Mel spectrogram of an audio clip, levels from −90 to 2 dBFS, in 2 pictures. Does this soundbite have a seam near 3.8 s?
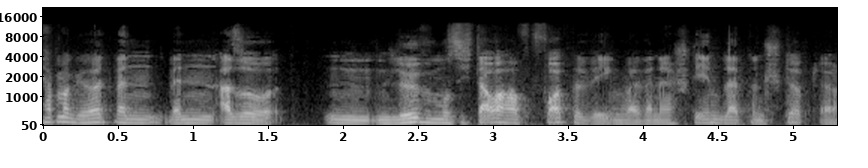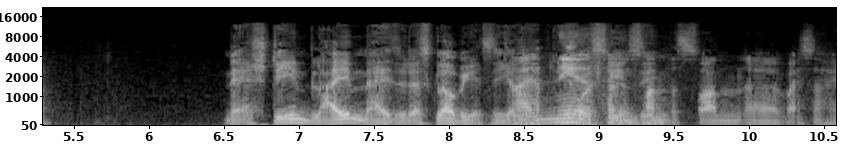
no; 0 cuts

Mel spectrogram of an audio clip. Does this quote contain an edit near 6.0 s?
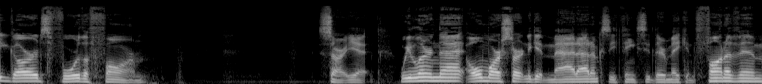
yes; 2 cuts; at 4.7 s, 6.0 s

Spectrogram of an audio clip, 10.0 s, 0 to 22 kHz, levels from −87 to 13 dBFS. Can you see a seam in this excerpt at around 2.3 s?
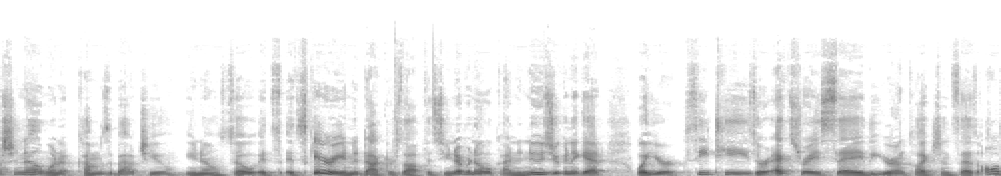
no; 0 cuts

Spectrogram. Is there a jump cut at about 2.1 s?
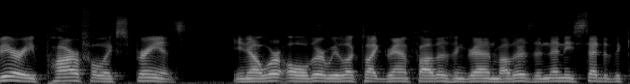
yes; 1 cut; at 2.1 s

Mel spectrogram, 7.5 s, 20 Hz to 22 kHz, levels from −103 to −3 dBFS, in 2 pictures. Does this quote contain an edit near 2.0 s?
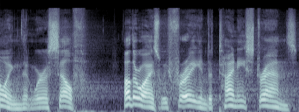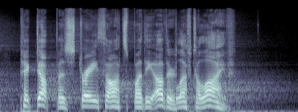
no; 1 cut; at 5.9 s

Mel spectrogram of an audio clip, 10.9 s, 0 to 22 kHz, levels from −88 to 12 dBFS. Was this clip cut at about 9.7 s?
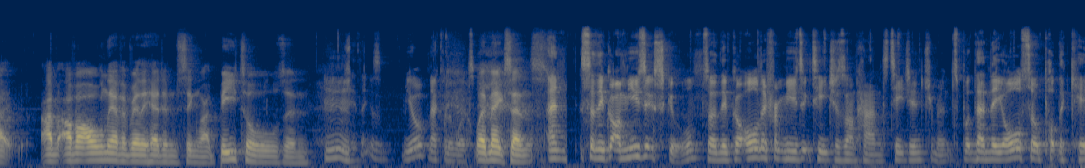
no; 2 cuts; at 3.5 s, 5.7 s

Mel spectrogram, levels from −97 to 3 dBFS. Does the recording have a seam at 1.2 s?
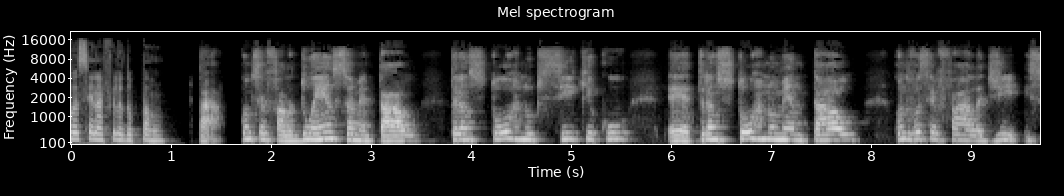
yes; 1 cut; at 1.2 s

